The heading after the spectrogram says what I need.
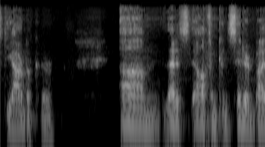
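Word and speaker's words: Diyarbakır: So if you look on a map of southeastern Turkey, the largest city down there is Diyarbakir, Diyarbakir. It looks like Diyarbakir, but it's pronounced Diyarbakir.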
